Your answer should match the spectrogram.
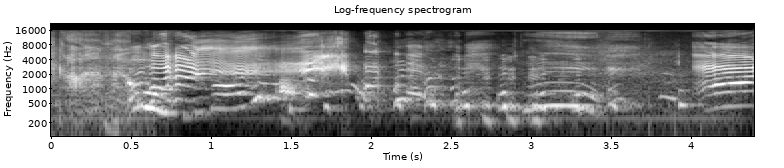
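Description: A baby of about five months laughing in a run of short, high-pitched bursts.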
